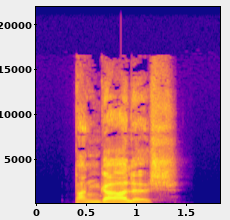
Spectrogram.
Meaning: of Bangladesh; Bangladeshi
- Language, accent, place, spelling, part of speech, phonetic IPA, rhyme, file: German, Germany, Berlin, bangalisch, adjective, [baŋˈɡaːlɪʃ], -aːlɪʃ, De-bangalisch.ogg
